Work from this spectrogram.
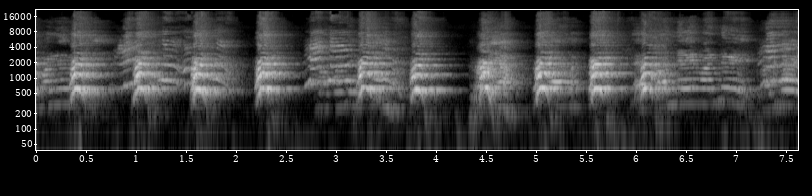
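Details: German Shepherd voicing a rapid series of about ten long, tonal howl-like barks, evenly spaced roughly every three quarters of a second, rich in harmonics, with no other clear sounds.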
